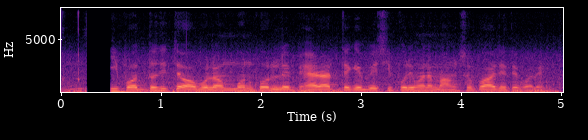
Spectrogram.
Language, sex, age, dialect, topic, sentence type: Bengali, male, 18-24, Standard Colloquial, agriculture, question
